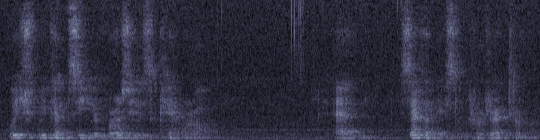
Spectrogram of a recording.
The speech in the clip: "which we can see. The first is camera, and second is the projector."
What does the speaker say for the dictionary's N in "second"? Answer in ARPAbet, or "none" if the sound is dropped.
N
